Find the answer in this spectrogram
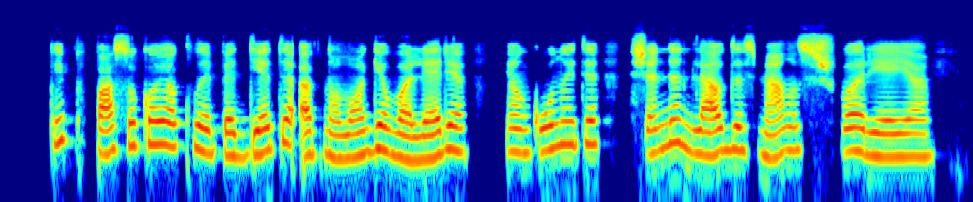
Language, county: Lithuanian, Kaunas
